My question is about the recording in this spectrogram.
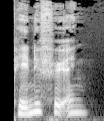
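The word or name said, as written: penneføring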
